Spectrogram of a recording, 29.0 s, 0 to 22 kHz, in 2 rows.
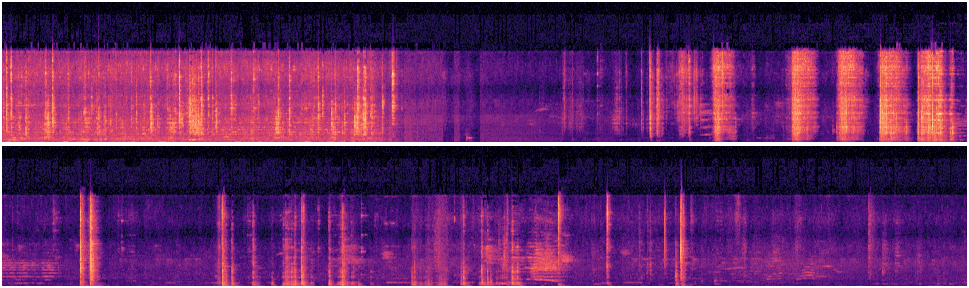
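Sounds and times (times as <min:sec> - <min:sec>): meat grinder crunching and clattering: 0:00.0 - 0:06.1, 0:11.8 - 0:14.4.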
